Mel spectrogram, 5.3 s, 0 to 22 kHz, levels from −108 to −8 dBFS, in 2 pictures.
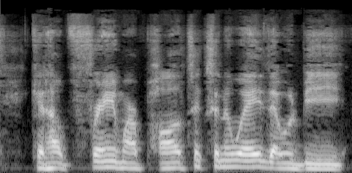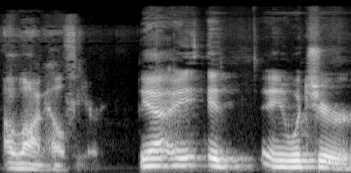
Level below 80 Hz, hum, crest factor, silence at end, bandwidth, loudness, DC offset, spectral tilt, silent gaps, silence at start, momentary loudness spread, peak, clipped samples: -62 dBFS; none; 16 dB; 0 s; 16.5 kHz; -22 LUFS; under 0.1%; -5.5 dB/octave; none; 0.25 s; 8 LU; -6 dBFS; under 0.1%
